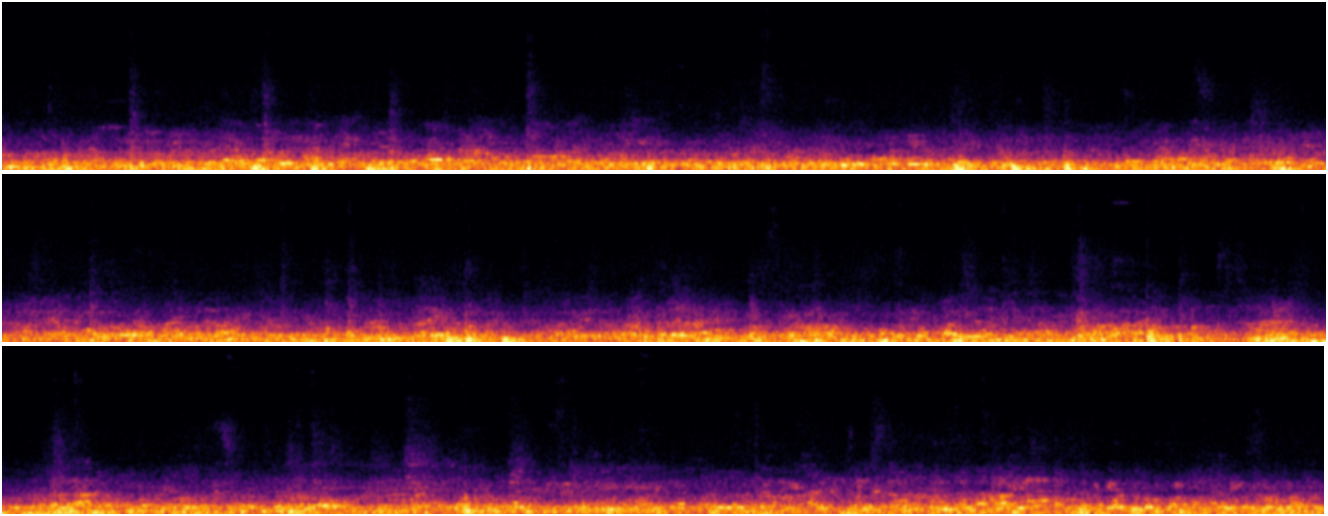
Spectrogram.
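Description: A dense crowd of men and women chatter all around in a busy echoing hall.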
